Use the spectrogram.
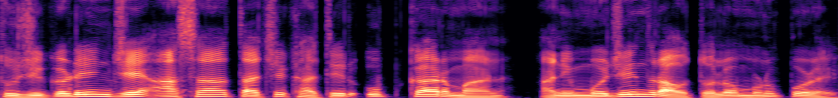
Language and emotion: Goan Konkani, neutral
